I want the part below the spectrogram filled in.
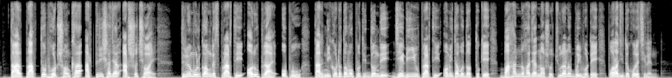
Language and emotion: Bengali, neutral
